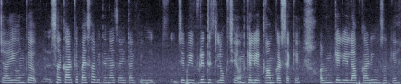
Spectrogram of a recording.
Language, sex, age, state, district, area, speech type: Maithili, female, 18-30, Bihar, Purnia, rural, spontaneous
